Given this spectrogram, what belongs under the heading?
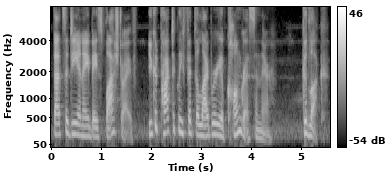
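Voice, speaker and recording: An actress playing a skeptical researcher with a wry, dry way of talking. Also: female voice, fairly low pitch, lively intonation, brisk, a bit bright. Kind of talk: video game cutscene acting.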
